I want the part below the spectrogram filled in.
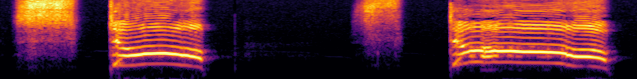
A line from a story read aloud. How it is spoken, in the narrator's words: shouting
